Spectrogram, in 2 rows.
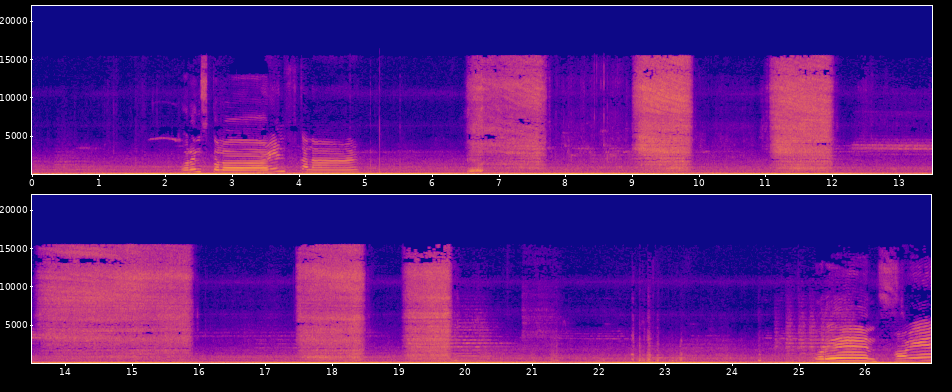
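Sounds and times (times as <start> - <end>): breaths blowing up balloon: 6.5 - 7.8, 9.0 - 10.0, 11.0 - 12.1, 13.6 - 16.0, 17.4 - 19.8.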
